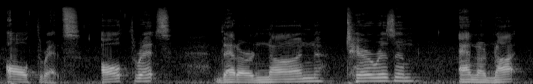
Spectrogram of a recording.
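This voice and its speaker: A man speaking as a federal law enforcement official in a news interview, deliberate and formal. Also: mid-range voice, a little mellow. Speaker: FBI official. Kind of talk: interview soundbite.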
